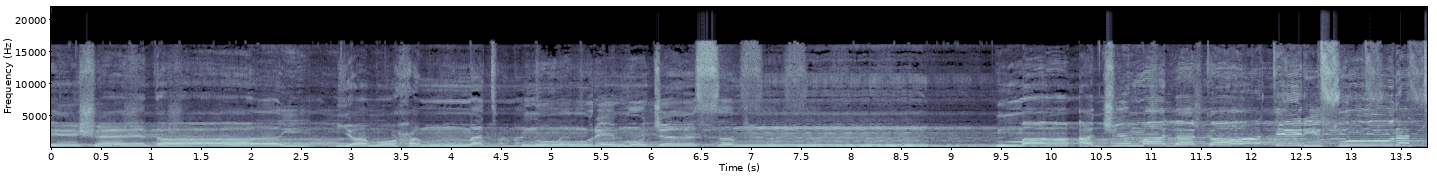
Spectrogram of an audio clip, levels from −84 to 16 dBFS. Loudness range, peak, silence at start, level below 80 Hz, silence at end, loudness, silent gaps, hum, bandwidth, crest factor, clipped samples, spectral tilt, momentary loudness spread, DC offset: 3 LU; 0 dBFS; 0 s; -44 dBFS; 0 s; -9 LUFS; none; none; 17 kHz; 10 dB; under 0.1%; -3 dB/octave; 4 LU; 0.3%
